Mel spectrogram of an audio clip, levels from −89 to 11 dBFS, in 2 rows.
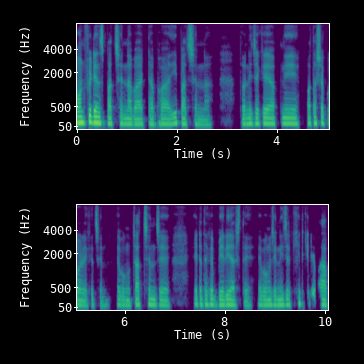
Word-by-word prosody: Confidence 125 Hz, 0 st, +8 dB
পাচ্ছেন 105 Hz, 0 st, +1 dB
না 95 Hz, -, +3 dB
বা 95 Hz, -, +3 dB
একটা 95 Hz, +1 st, -5 dB
ভয়ই 100 Hz, +1 st, +1 dB
পাচ্ছেন 95 Hz, -1 st, +1 dB
না। 85 Hz, -, -7 dB, 0.6 s
তো -, -, -8 dB
নিজেকে 105 Hz, +1 st, +1 dB, 0.2 s
আপনি 110 Hz, +1 st, -1 dB, 0.4 s
হতাশা 115 Hz, +2 st, +1 dB
করে 95 Hz, -2 st, +1 dB
রেখেছেন 85 Hz, -1 st, -7 dB, 0.3 s
এবং 95 Hz, -1 st, -3 dB, 0.2 s
চাচ্ছেন 105 Hz, +1 st, 0 dB
যে, 95 Hz, -1 st, 0 dB, 0.6 s
এটা 105 Hz, 0 st, -1 dB
থেকে 105 Hz, +1 st, +1 dB
বেরিয়ে 100 Hz, +1 st, +3 dB
আসতে 85 Hz, -2 st, -6 dB, 0.3 s
এবং 95 Hz, 0 st, -1 dB
যে 100 Hz, -, 0 dB
নিজের 100 Hz, 0 st, -1 dB
খিটখিটে -, -, -5 dB
ভাব, 100 Hz, -2 st, +2 dB
100 Hz, 155 wpm, -23 LUFS, 95-110 Hz, 0.6 s, Confidence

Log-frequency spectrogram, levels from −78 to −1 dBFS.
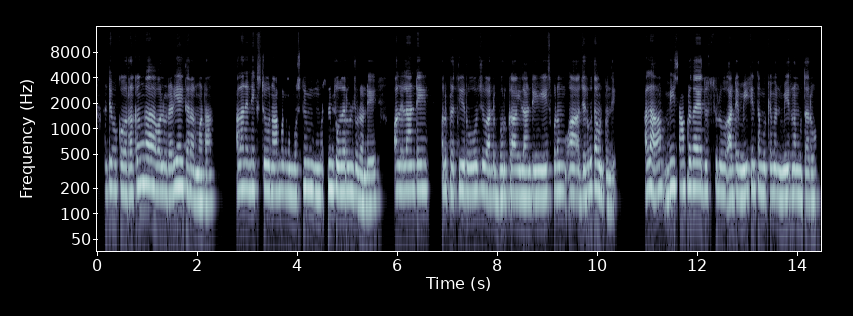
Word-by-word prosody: అంటే, 180 Hz, +2 st, -3 dB
ఒక 190 Hz, -, -4 dB, 0.2 s
రకంగా 215 Hz, +4 st, +2 dB, 0.2 s
వాళ్ళు 180 Hz, -1 st, 0 dB
రెడీ 190 Hz, +4 st, +2 dB
అయితారనమాట. 160 Hz, -8 st, +1 dB, 0.6 s
అలానే 195 Hz, +1 st, 0 dB
నెక్టు 195 Hz, 0 st, -3 dB, 0.2 s
నార్మల్‌గా 180 Hz, 0 st, -1 dB
ముస్లిం 165 Hz, +4 st, -2 dB, 0.3 s
ముస్లిం 195 Hz, +3 st, 0 dB
సోదరులు 180 Hz, 0 st, +3 dB
జూడండి. 135 Hz, -3 st, +1 dB, 0.5 s
వాళ్ళెలా 185 Hz, 0 st, 0 dB
అంటే, 190 Hz, 0 st, -1 dB, 0.4 s
ఆళ్ళు 190 Hz, -, -2 dB
ప్రతిరోజు 180 Hz, +1 st, +1 dB
ఆళ్ళు 165 Hz, 0 st, -2 dB
బుర్కా 165 Hz, +1 st, +1 dB
ఇలాంటివి 160 Hz, 0 st, +2 dB
వేసుకోవడం 170 Hz, +2 st, -1 dB, 0.2 s
ఆహ్, 170 Hz, -, 0 dB
జరుగుతా 195 Hz, +4 st, 0 dB
ఉంటుంది. 140 Hz, -6 st, -3 dB, 0.6 s
అలా 200 Hz, -4 st, +3 dB, 0.3 s
మీ 200 Hz, -, +4 dB
సాంప్రదాయ 200 Hz, 0 st, +1 dB
దుస్తులు 180 Hz, 0 st, -3 dB, 0.2 s
అంటే, 165 Hz, +1 st, -2 dB
మీకింత 185 Hz, +2 st, 0 dB
ముఖ్యమని 170 Hz, -1 st, -1 dB
మీరు 165 Hz, +1 st, +3 dB
నమ్ముతారు? 150 Hz, -2 st, -1 dB
180 Hz, 135 wpm, -22 LUFS, 165-190 Hz, 0.6 s, మీ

